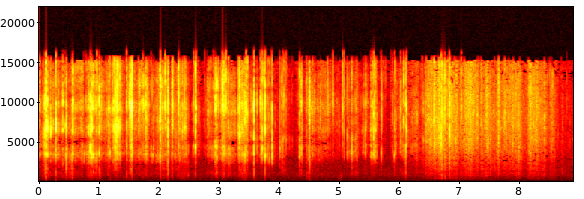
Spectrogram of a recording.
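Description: Fingertips pinch and crinkle dry, brittle onion skins through a red plastic mesh bag full of them. Dense, bright, papery crackles and sharp snaps come in quick bursts with no low end. Toward the end they blend into a steadier rustling hiss before fading.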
